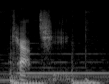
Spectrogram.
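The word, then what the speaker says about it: Cait Sìth: So this is pronounced cat. That's pronounced she? Okay, cat she.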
